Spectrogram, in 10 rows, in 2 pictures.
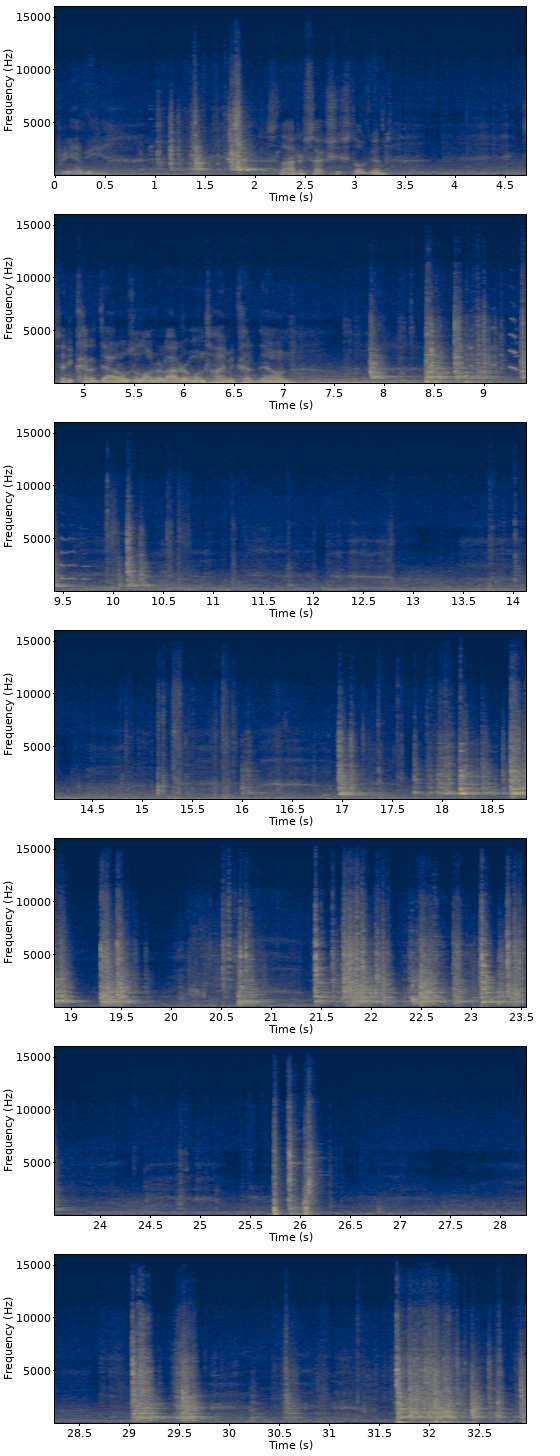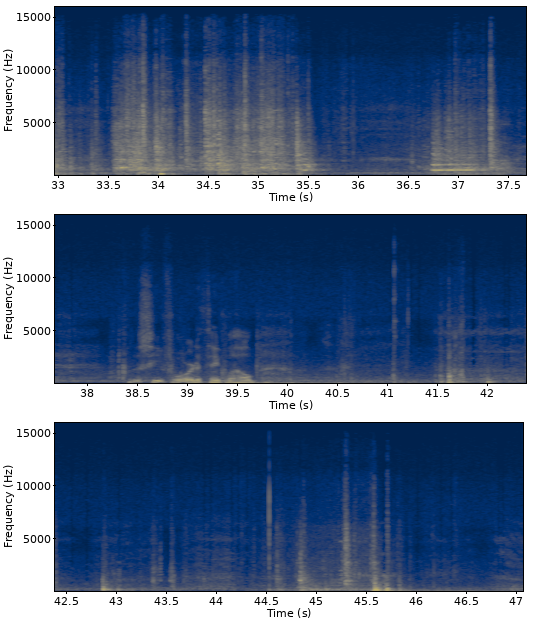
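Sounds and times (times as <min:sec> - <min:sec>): scrap clattering and scraping: 0:00.3 - 0:02.6, 0:05.9 - 0:23.7, 0:29.0 - 0:37.6.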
